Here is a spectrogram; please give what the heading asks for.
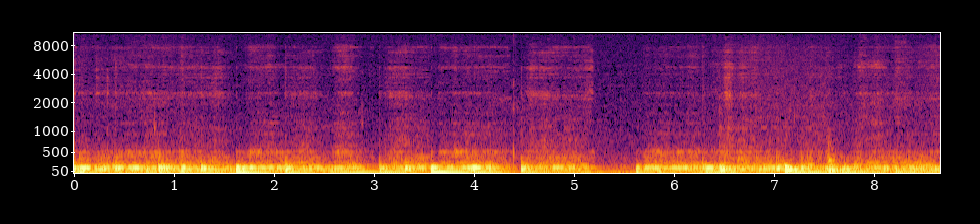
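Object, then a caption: Metal microphone body. Fingertips scratch and tap the sides of a hollow silver metal microphone body, producing a dull, muffled rumble concentrated in the deep low end around 90 Hz. Sharp thumps from the taps punctuate the continuous rough scraping, which briefly fades to near silence just past the five-second mark before resuming.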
